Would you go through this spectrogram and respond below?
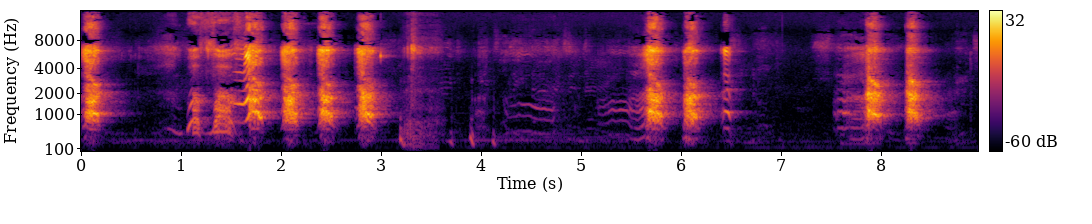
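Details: Pet dog barking as a young girl coaxes it; clusters of quick yapping barks with brief pauses between bursts, the child's voice interleaved, a soft growl-like sound in the middle.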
